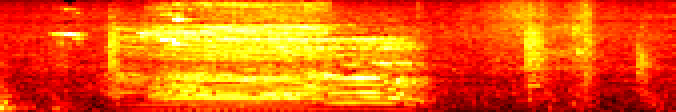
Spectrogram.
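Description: A cow gives a single long, low moo lasting about a second and a half, rich and droning, that slides slightly downward before ending.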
